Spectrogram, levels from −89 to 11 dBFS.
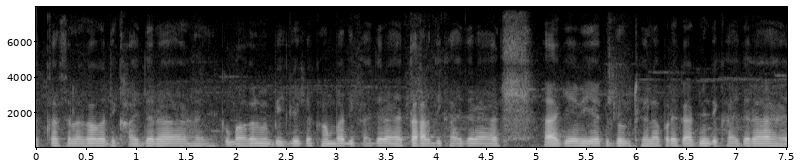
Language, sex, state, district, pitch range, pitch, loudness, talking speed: Hindi, male, Himachal Pradesh, Shimla, 115-125 Hz, 120 Hz, -21 LUFS, 255 wpm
